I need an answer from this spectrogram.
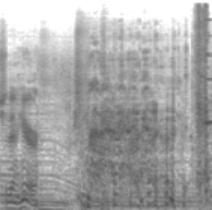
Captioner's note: laughter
